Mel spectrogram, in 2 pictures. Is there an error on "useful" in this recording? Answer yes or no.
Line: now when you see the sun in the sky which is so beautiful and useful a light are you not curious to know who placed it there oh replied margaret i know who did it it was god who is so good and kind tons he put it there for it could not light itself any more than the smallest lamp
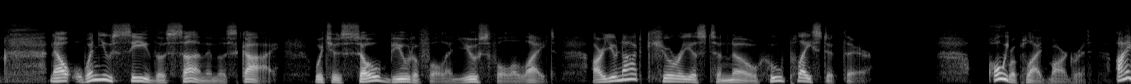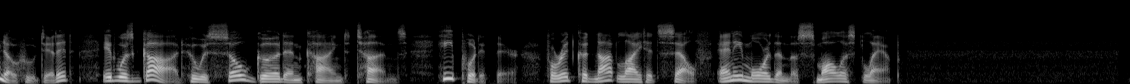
no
